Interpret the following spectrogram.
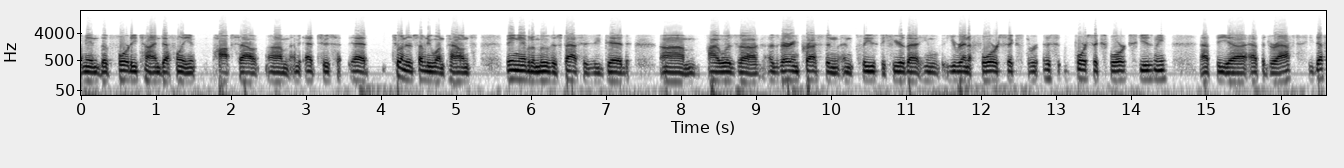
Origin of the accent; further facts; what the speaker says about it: Champaign, Illinois, United States; I'm from Champaign originally, where the University of Illinois is.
